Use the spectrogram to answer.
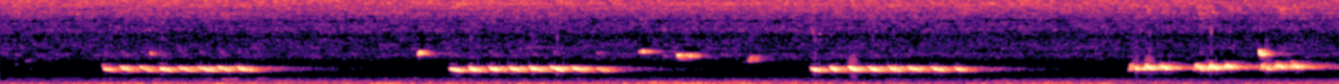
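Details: In early spring at night, a Northern mockingbird imitates other species with buzzy rattling trills repeated about every two seconds, interspersed with faint high chips, against a soft low background hum.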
